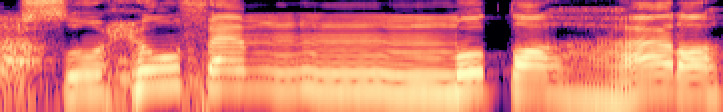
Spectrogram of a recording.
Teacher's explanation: صاد کو پر پڑھیں گے، سیٹی کی آواز پیدا ہوگی، ہا کو وسط حلق سے ادا کریں گے۔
